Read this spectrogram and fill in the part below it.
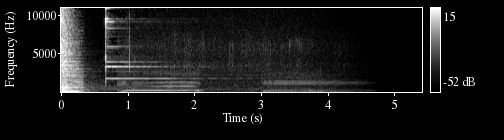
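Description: A cow moos loudly close by.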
